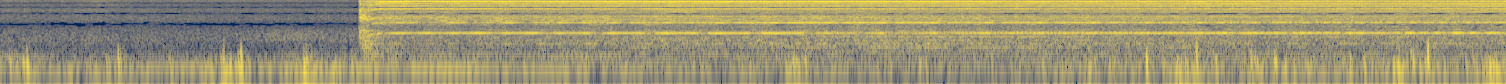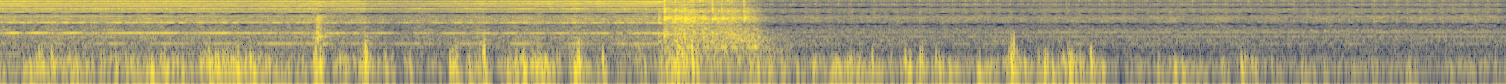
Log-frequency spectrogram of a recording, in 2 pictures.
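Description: Electric linear actuators of a garden-tractor bucket loader extending under power, a steady electric-motor whine that starts about two seconds in and lasts about nine seconds as the bucket is raised. It ends in a brief rattle near full lift, where the actuators' built-in clutches click and rattle at maximum extension.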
